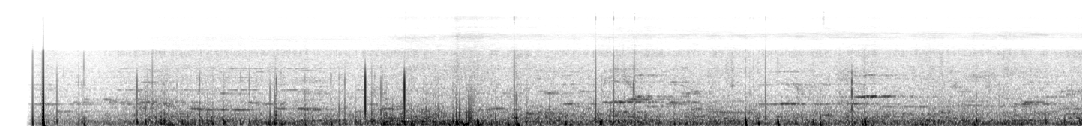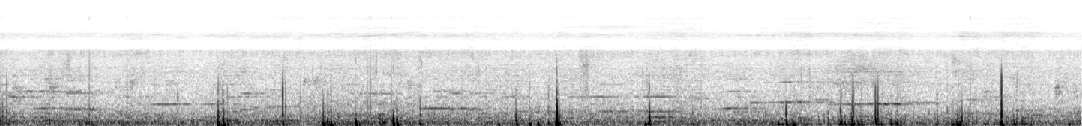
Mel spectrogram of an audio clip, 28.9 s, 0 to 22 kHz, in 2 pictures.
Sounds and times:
Music: 0.4 - 28.8.

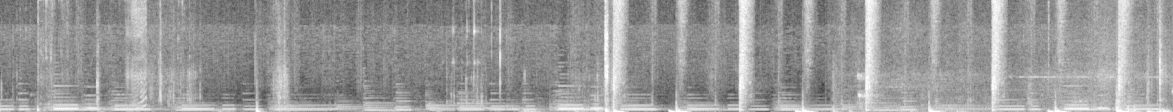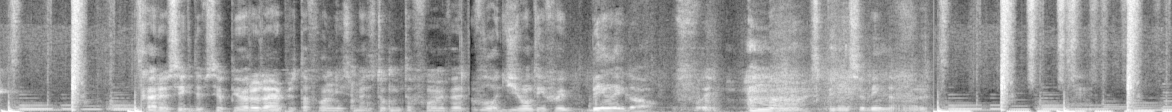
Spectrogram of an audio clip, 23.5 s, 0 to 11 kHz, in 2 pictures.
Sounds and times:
Music: 0.0 - 15.2, 21.0 - 23.4.

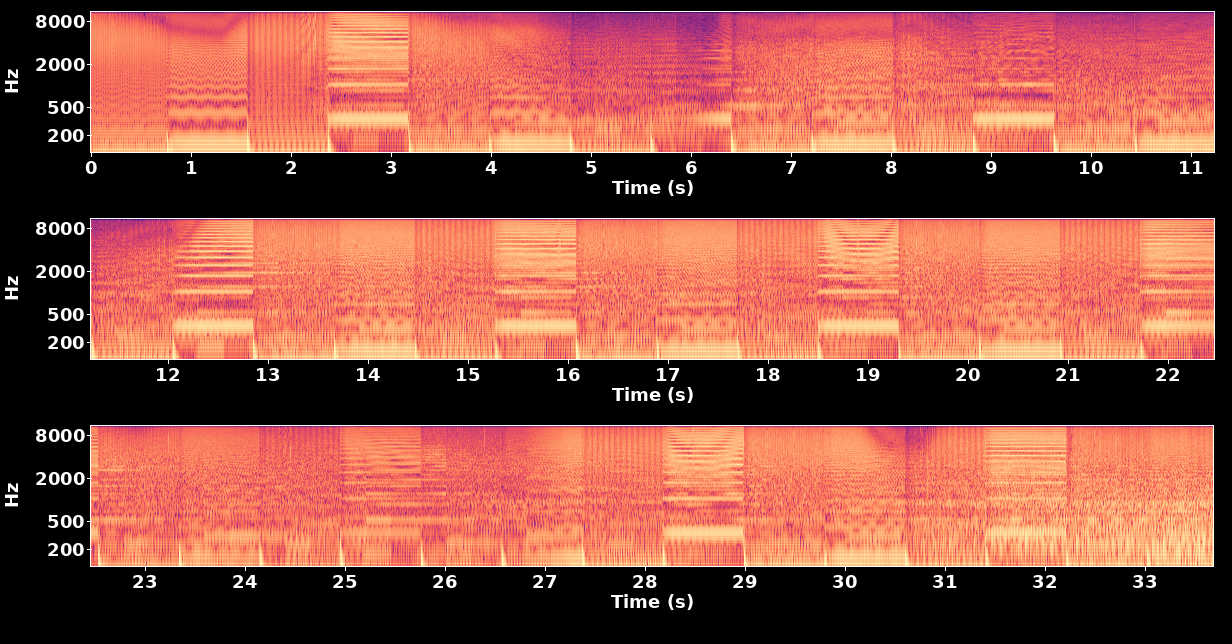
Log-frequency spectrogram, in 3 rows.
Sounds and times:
Sampler: 0.0 - 33.6.

